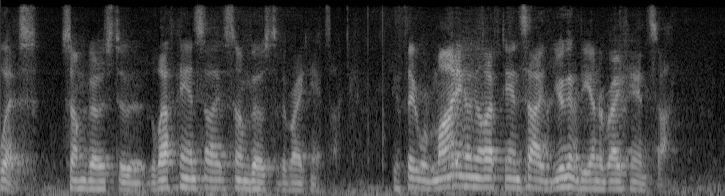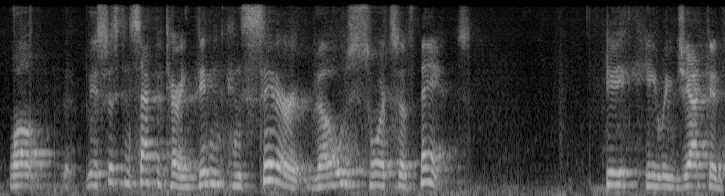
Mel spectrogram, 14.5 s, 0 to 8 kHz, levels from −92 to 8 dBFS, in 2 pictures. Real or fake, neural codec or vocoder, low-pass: fake; codec, 16 kHz, 2 kbps, X-Codec, HuBERT features, trained on general audio; 7.2 kHz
